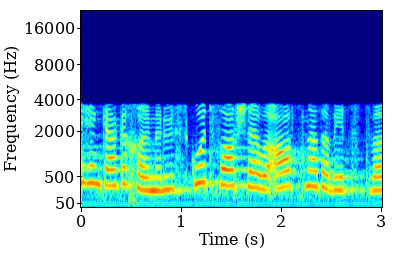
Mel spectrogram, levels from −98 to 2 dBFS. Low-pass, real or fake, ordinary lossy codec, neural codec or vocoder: 3.6 kHz; real; none; none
